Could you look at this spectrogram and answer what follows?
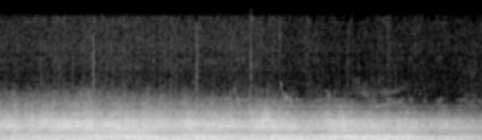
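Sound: jet airliner engines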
